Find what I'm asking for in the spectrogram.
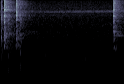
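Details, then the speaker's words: Hitachi TV that won't turn on: two quick relay clicks, then a second click a moment later, and the standby light goes off with no power-up; cause unclear. "hear that second click it says that nothing's going to happen so here we are turning it on does nothing now the standby light goes off"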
